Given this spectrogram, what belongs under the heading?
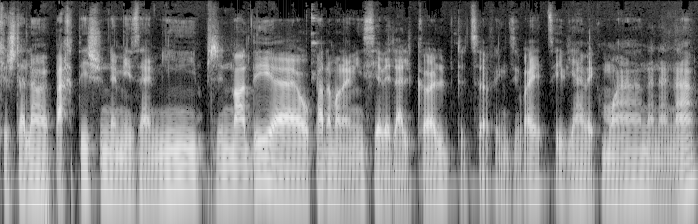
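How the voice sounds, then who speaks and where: A man with a Quebec accent speaks at a very fast pace with hardly any pauses. His very deep, low pitch holds a fairly even intonation. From Quebec (Sherbrooke, Eastern Townships). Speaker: former adult film actor. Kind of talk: casual interview.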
